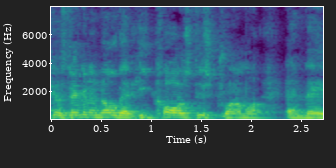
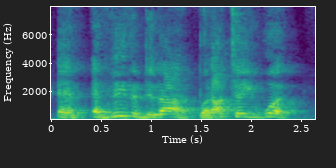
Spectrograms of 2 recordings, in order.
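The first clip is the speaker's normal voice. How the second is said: usual speaking voice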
